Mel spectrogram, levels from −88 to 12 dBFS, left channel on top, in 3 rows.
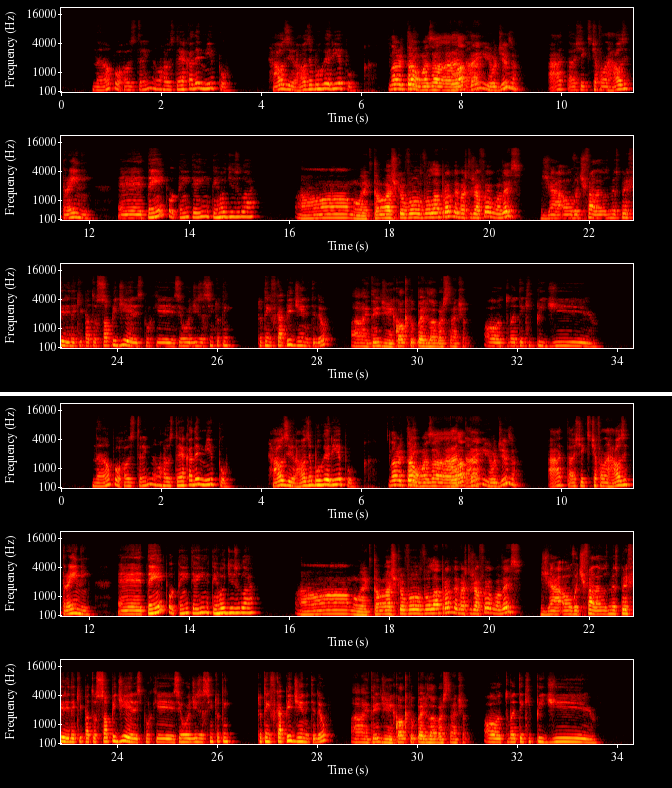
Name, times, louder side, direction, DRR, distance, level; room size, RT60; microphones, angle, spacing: voice 1, 0.6-3.4 4.2-5.9 6.9-7.1 7.7-8.4 9.7-12.0 12.6-15.3 21.0-26.2 26.8-28.2 31.3-33.6, right 5 dB, 75° right, 0.3 m, -30 dB
voice 2, 6.5-9.1 16.1-20.6 28.7-31.0, right 1 dB, 20° right, 0.7 m, -29 dB
2.8 x 2.6 x 4.1 m
head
